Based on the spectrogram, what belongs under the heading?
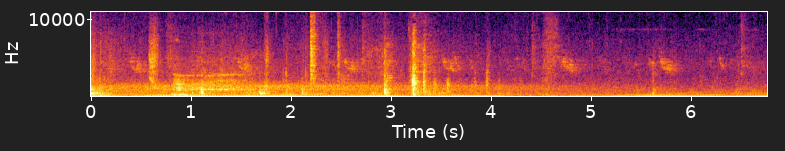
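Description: Garden ambience: scattered bird chirps over a low steady hum, with a few light clicks and knocks in the first three seconds.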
